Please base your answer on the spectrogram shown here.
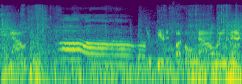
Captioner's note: overlord lets out a loud and lustful moan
